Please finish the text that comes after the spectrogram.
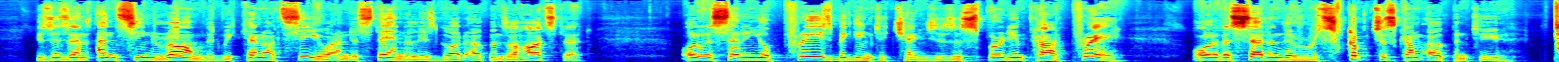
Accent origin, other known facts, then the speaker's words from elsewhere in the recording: South Africa; I grew up in South Africa, and I'm ashamed to say that. I grew up in the apartheid years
